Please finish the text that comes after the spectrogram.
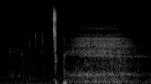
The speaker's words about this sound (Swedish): Och fy fan vad jag gäspar! Bara för att jag ligger ner. Det här är ju världens sämsta jävla position.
